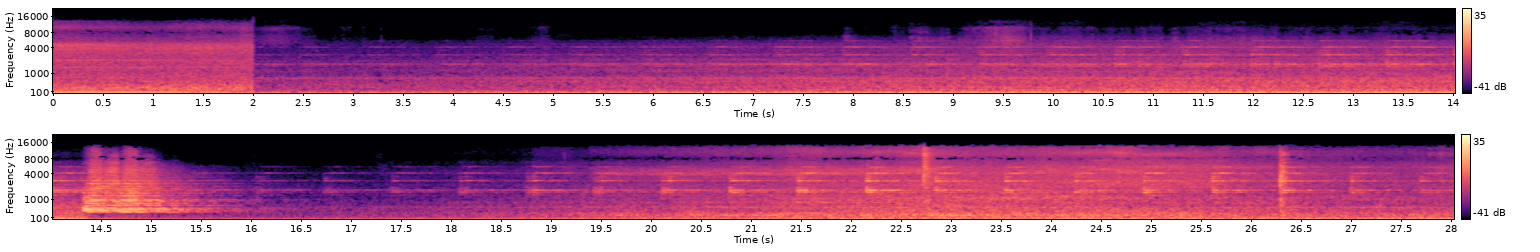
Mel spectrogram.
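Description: Amtrak passenger train approaching with a low pulsing rumble, sounding one short horn blast about halfway through. Its Amfleet coaches then roll past close by with wheel and rail noise and scattered clicks. The first two seconds, before a cut, hold a steady low hum from a locomotive standing at the platform.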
